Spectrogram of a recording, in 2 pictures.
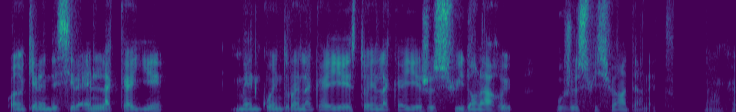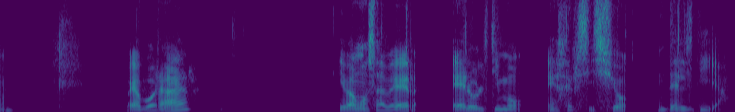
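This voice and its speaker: With fairly even intonation and a mid-range voice, a man leads a French language lesson, slowly and carefully pronouncing every French word and saying it again for his students. The studio sound is clean, with no room sound.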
